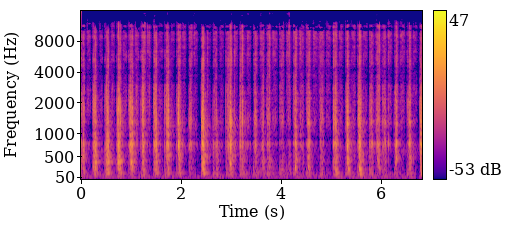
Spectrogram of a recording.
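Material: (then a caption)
Coated paper. A wooden stick scrapes the coating off a scratch-off coated paper page in a book, making a steady run of short, dry rasping strokes. Each stroke is a brief papery scratch with a faint tonal edge and almost no low end, repeating at about two per second with uneven spacing.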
